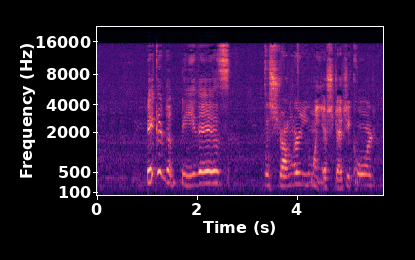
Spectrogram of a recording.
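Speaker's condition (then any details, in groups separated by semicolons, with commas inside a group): Cerebral palsy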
